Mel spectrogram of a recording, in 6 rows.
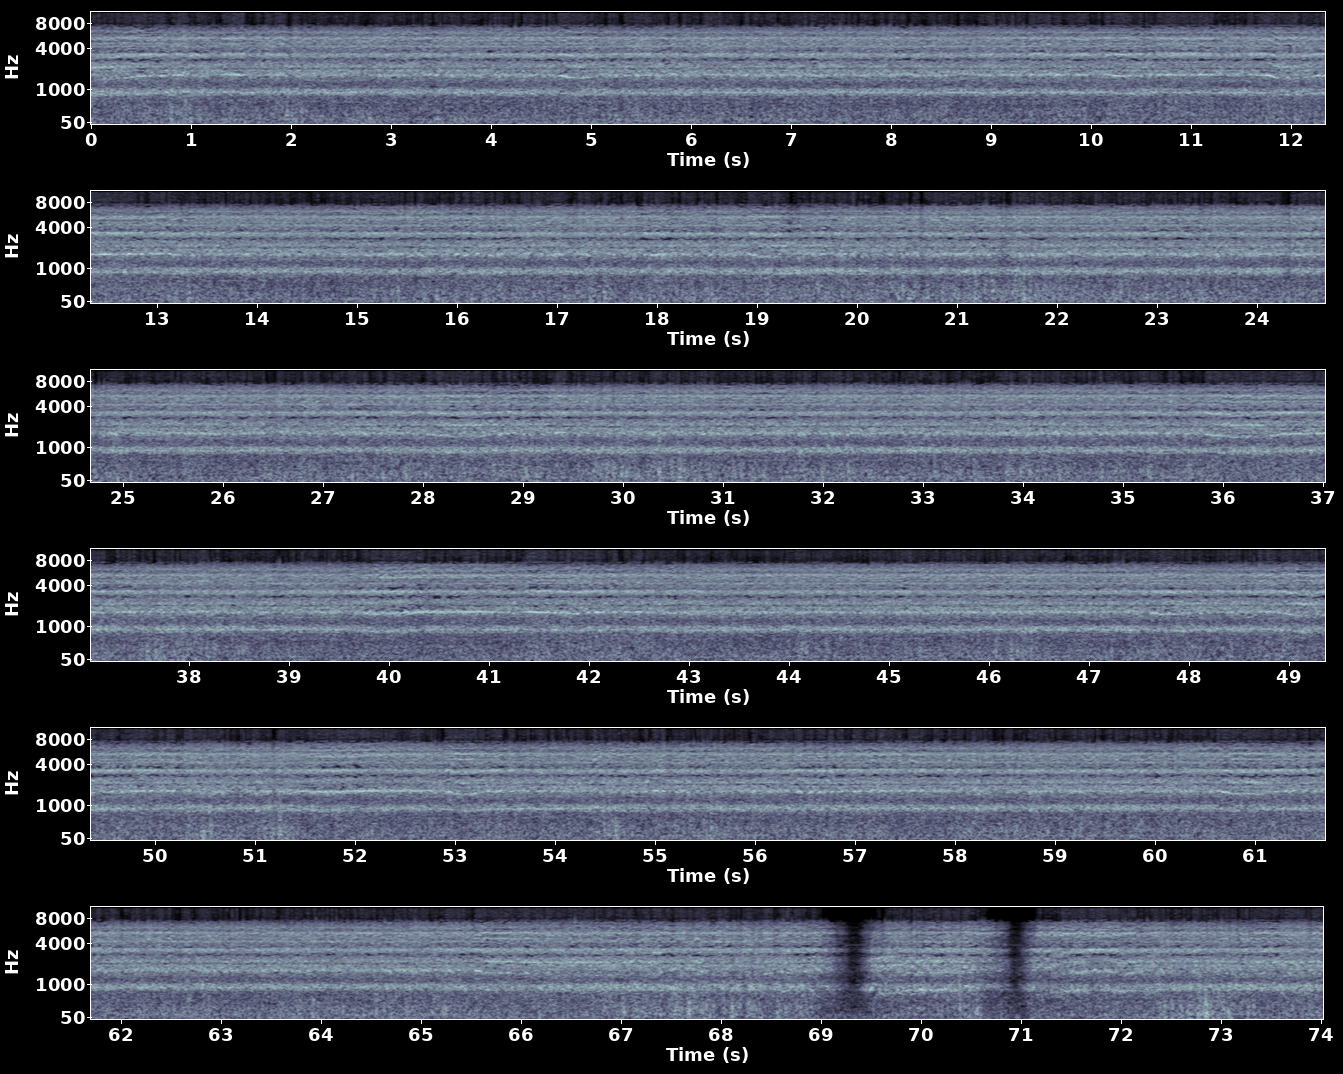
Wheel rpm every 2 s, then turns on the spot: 230, 230, 230, 230, 230, 230, 230, 230, 230, 230, 230, 230, 240, 230, 230, 240, 230, 230, 230, 230, 230, 230, 230, 230, 230, 230, 220, 230, 230, 230, 230, 230, 230, 210, 140, 130, 210.
none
